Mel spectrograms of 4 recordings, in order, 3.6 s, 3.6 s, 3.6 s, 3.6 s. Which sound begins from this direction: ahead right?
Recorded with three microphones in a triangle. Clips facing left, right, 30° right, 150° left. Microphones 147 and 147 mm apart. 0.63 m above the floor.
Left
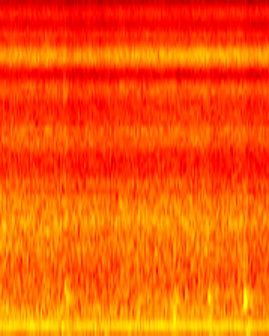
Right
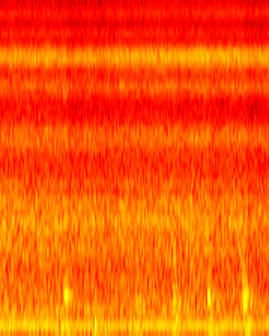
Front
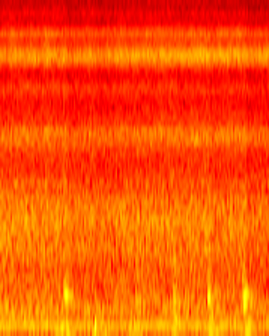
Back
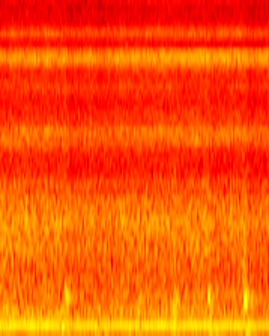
Footsteps, at 0.7 s.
